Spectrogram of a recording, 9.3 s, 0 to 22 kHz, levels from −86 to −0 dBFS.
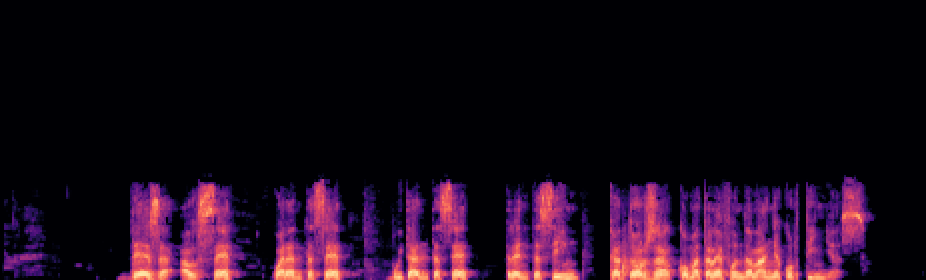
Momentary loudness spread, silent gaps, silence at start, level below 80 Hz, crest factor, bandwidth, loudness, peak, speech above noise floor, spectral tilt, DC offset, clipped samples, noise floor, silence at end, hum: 9 LU; none; 1.3 s; -58 dBFS; 14 dB; 8.2 kHz; -14 LUFS; 0 dBFS; 76 dB; -4 dB/octave; under 0.1%; under 0.1%; -89 dBFS; 0.65 s; none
